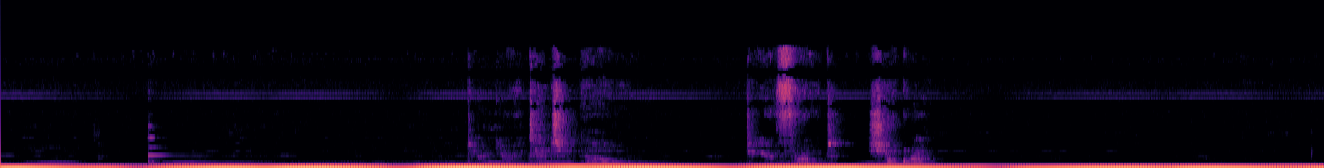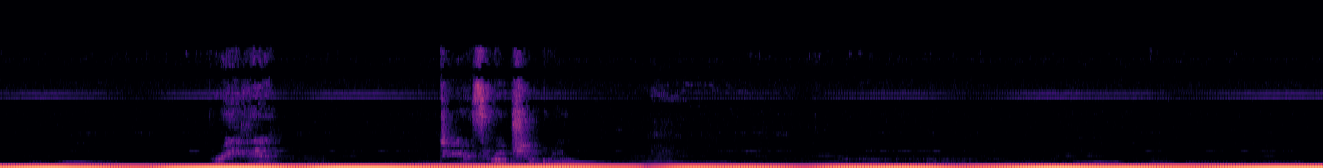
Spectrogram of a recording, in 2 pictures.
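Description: Singing bowls ring with a steady, overlapping hum.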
